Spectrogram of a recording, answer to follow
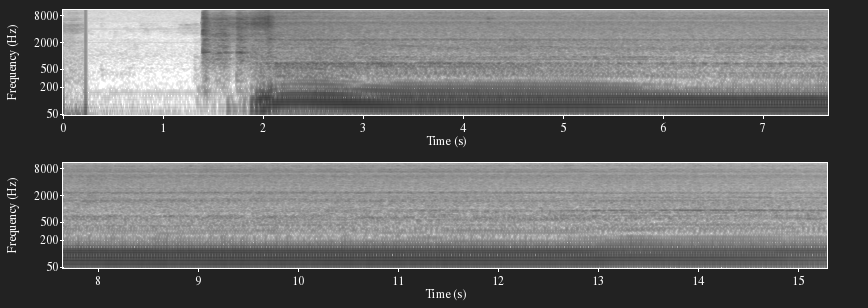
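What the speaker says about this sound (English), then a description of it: "So I'm going to shuffle the cars around, move that one over there" A car engine turns over and catches, then idles steadily and close at a low rumble with slight variations in revs, alone without talk, as cars are moved around.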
